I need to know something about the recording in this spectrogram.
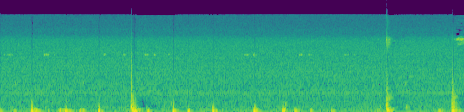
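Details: Own heartbeat felt through a pillow while lying down, audio amplified: muffled low thumps with uneven spacing and occasional louder knocks, getting odder toward the end; the recorder wonders if it is arrhythmia.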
